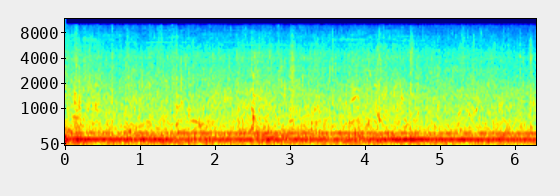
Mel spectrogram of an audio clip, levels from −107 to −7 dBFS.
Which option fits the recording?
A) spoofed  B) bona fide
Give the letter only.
B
